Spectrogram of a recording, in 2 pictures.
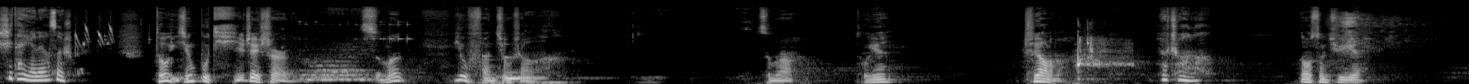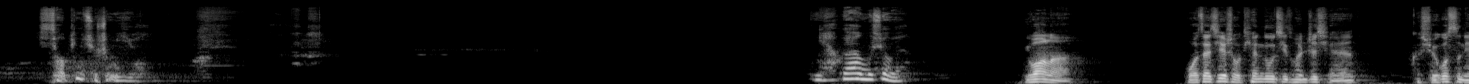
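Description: A young woman speaks softly and wearily close by.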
